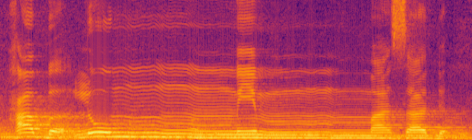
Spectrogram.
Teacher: Fi jidiha hablum, hab qalqalah, lum asalnya lun, idgham ke mim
